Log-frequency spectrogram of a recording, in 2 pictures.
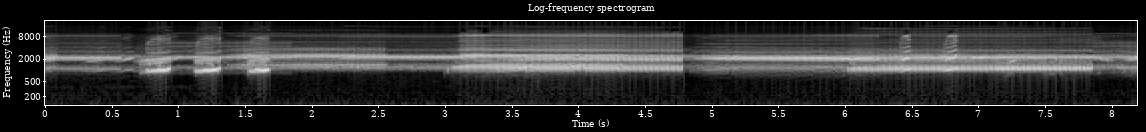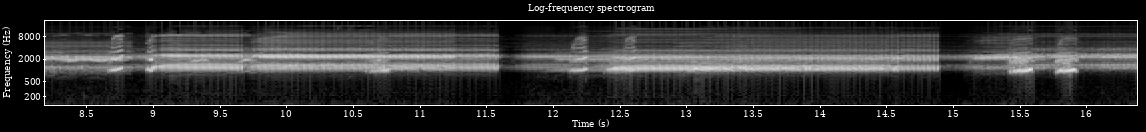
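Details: Frogs singing on a farm, long loud trilled bursts lasting a few seconds each, broken by brief pauses filled with quick clicking croaks, the chorus swelling and dropping repeatedly.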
